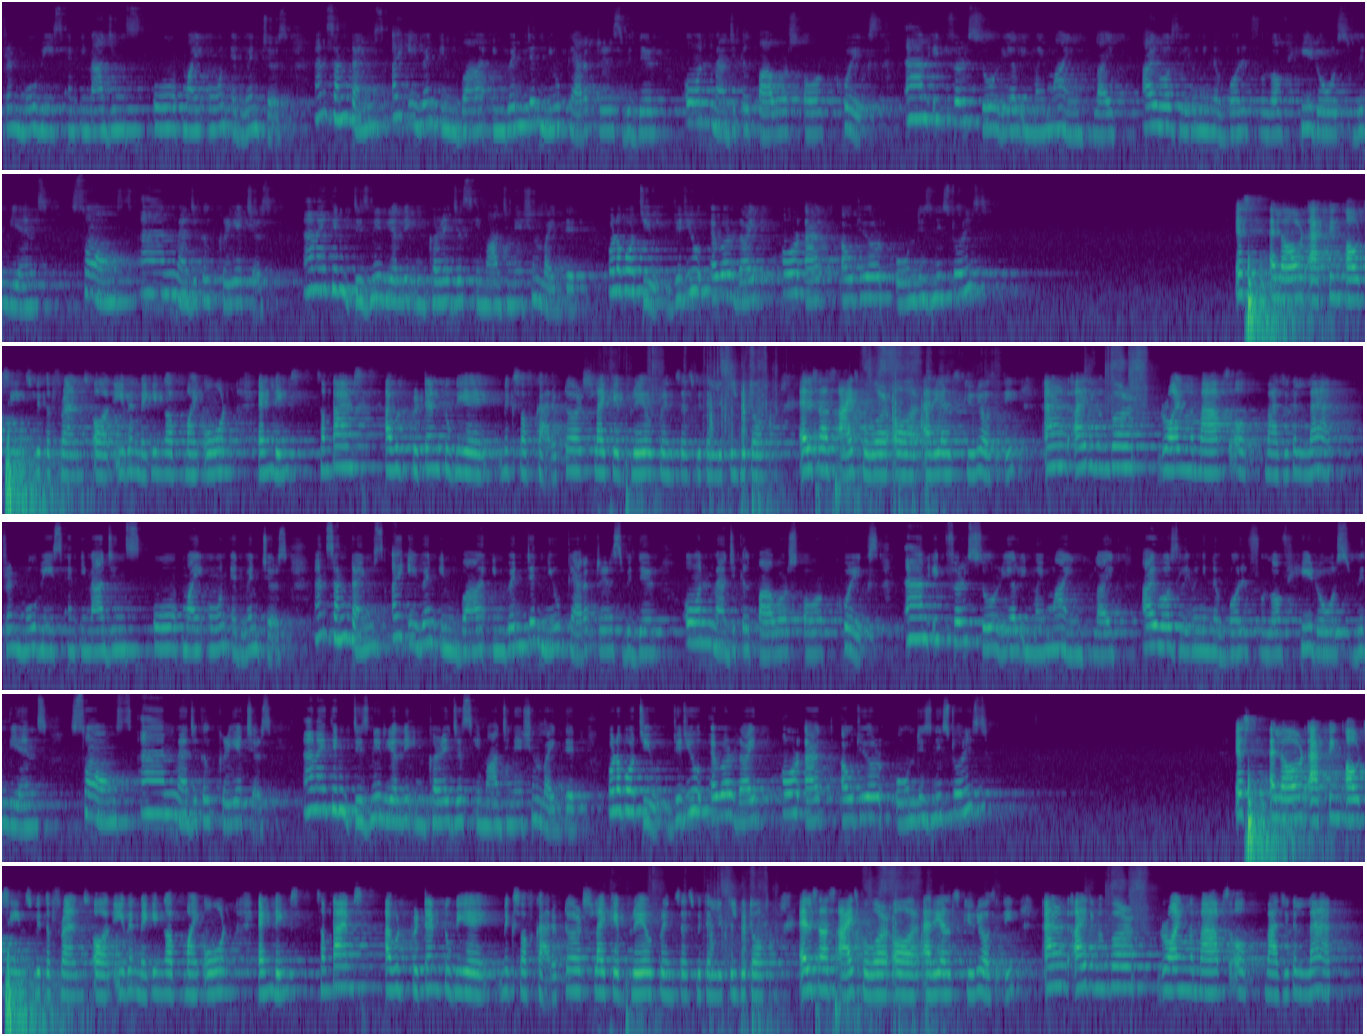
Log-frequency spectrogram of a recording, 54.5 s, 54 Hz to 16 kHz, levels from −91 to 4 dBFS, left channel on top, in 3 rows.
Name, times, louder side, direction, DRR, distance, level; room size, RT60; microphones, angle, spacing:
voice 1, 0.0-8.8 9.1-11.7 12.0-14.9 15.2-18.8 19.1-21.7 22.2-25.9 26.3-31.3, right 3 dB, 85° right, 9 dB, 1.3 m, -44 dB
voice 2, 34.6-40.3 40.6-41.1 41.4-51.4 51.7-52.9 53.2-54.0, right 3 dB, 35° right, 6 dB, 1.4 m, -37 dB
sound 1, 44.2-45.2 45.4-47.2 47.6-49.7 50.8-51.6, left 3 dB, 20° left, 1.0 m, -52 dB
27.5 x 15.0 x 9.8 m, 2.3 s
head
